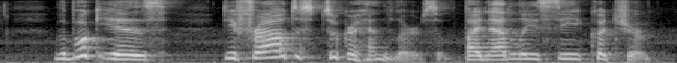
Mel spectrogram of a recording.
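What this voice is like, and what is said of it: Usual voice. Nothing is said of it.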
